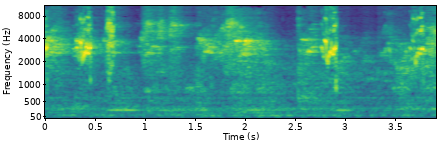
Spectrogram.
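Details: Pet budgerigar chicks making harsh squawks and scratchy chirps in quick bursts, several overlapping calls within a few seconds, against a low steady hum.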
